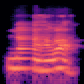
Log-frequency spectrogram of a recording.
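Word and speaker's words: נהרא: So instead of hanahar, it's nahara, and the accent is on the end.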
